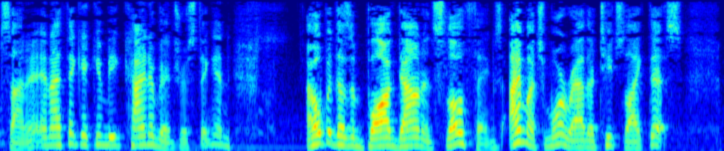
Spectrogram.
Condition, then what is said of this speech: No condition.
